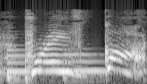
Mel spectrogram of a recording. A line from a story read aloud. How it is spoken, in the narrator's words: he yelled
